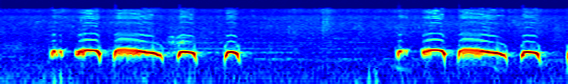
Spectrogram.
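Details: Lure cooing of a spotted dove, meant to stimulate pet doves into singing quickly. Two identical phrases a few seconds apart, each two short coos, a long sliding croo, and two brief closing notes, low and mellow.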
